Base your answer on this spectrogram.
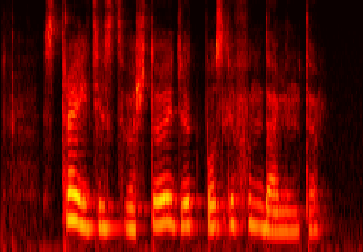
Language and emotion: Russian, neutral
